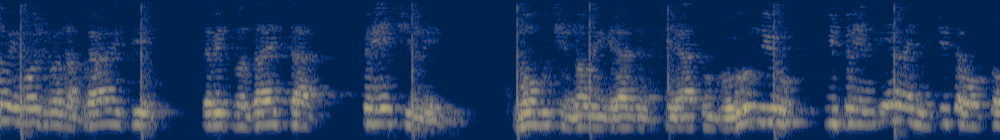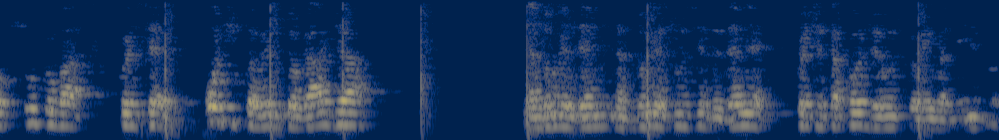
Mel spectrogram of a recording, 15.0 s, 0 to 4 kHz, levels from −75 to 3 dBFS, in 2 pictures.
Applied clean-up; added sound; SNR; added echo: classical method WPE with log-MMSE.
